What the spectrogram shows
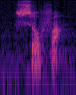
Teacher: Sofá es una palabra aguda, porque al igual que comer, tiene su sílaba tónica en la primera sílaba.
